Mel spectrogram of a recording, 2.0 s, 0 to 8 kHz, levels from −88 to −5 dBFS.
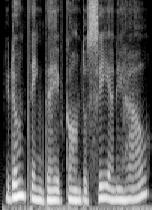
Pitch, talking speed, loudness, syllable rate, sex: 160 Hz, 235 wpm, -15 LUFS, 5.8 syllables/s, male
